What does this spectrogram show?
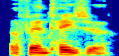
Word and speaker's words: aphantasia: So, one here says epilepsy and aphantasia.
